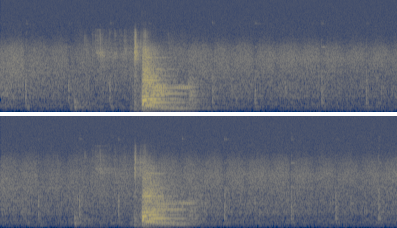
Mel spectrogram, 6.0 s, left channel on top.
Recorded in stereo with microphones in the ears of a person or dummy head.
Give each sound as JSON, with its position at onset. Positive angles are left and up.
{"t": 1.1, "sound": "footsteps", "side_deg": 5, "distance_m": 4.5}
